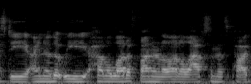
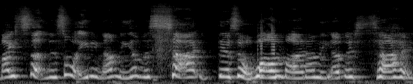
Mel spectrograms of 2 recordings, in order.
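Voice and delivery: belted out, high-pitched and loud; 8 dB louder than usual. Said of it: "can do the [name], [name] impression".

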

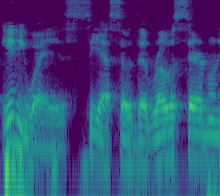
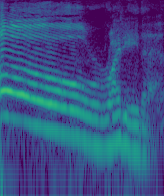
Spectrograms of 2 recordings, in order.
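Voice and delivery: squeaky, very high comic character voice, pitched way up; 12 semitones higher than usual. Imitating a contestant's Ace Ventura impression: Ace Ventura impression. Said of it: "he does a Ace Ventura".

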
